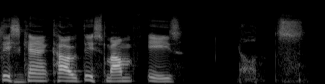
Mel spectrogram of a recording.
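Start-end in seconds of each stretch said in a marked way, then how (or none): 2.4-3.0 sudden, hushed whisper, barely audible. Giving out this month's discount code: whispered 'nonce'. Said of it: "Why did you whisper it?".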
